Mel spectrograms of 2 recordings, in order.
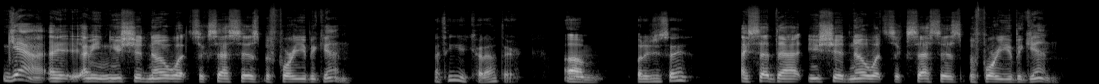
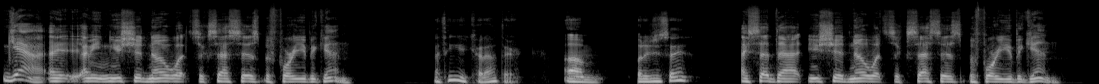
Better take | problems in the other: second | thin; somewhat; fading below 400 Hz

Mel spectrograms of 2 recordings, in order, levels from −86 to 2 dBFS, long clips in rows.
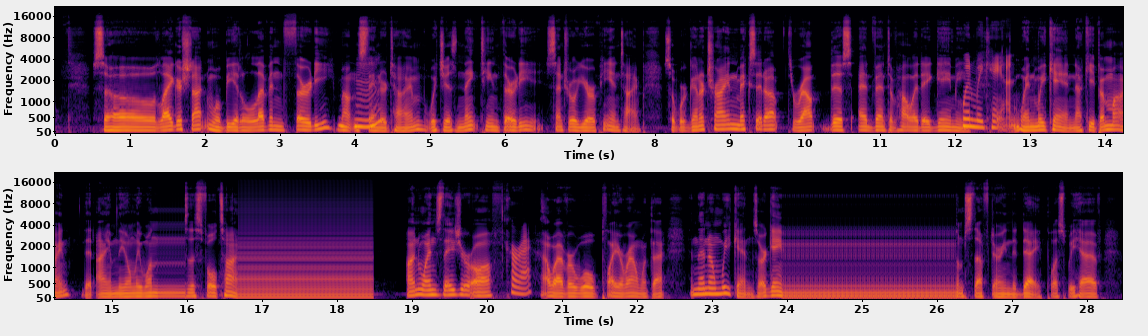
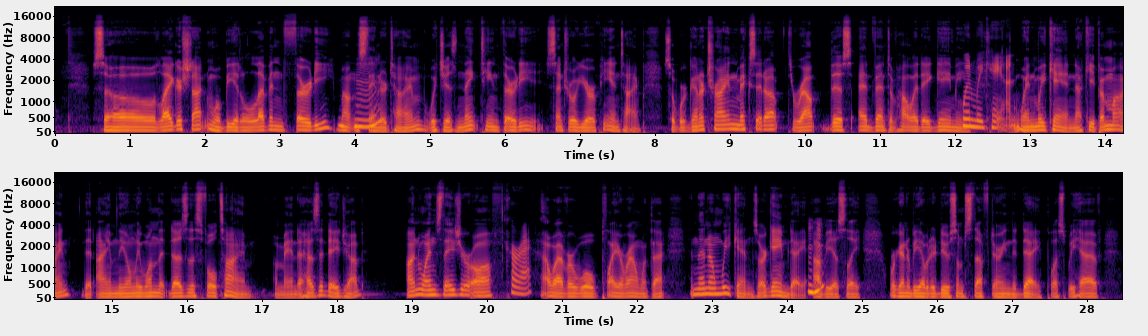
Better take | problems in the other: second | audio freezing; at 16 s, at 17 s for 2 s and at 24 s for 2.5 s

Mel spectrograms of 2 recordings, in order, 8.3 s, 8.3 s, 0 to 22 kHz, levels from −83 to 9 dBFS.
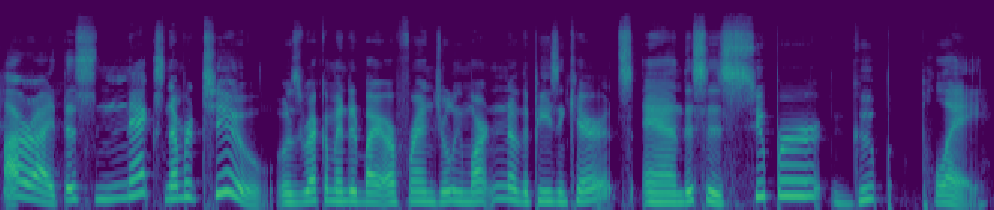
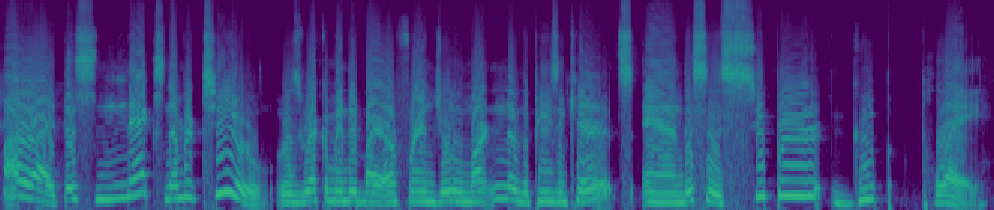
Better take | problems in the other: first | distortion; heavy; 33% of the sound clipped

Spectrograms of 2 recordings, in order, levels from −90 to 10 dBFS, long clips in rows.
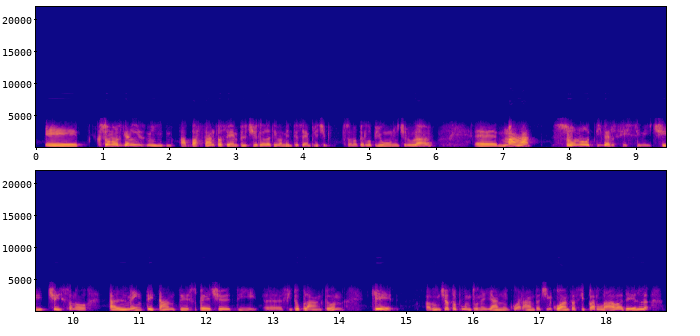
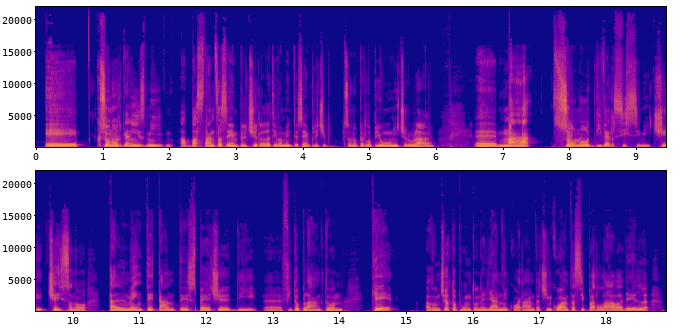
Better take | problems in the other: second | phone-call audio; nothing above 3.5 kHz

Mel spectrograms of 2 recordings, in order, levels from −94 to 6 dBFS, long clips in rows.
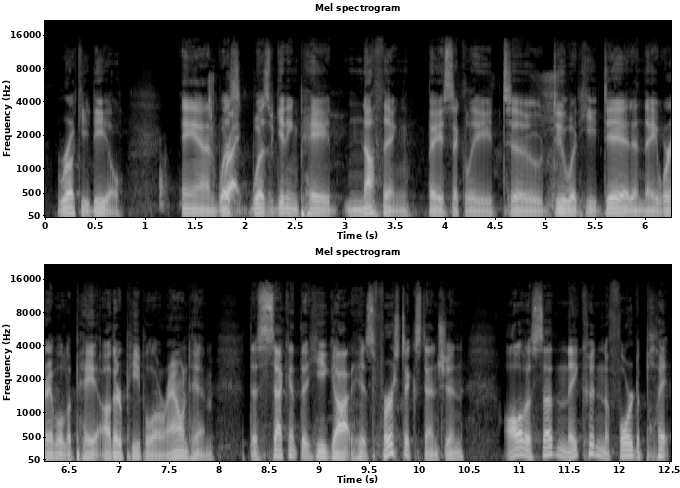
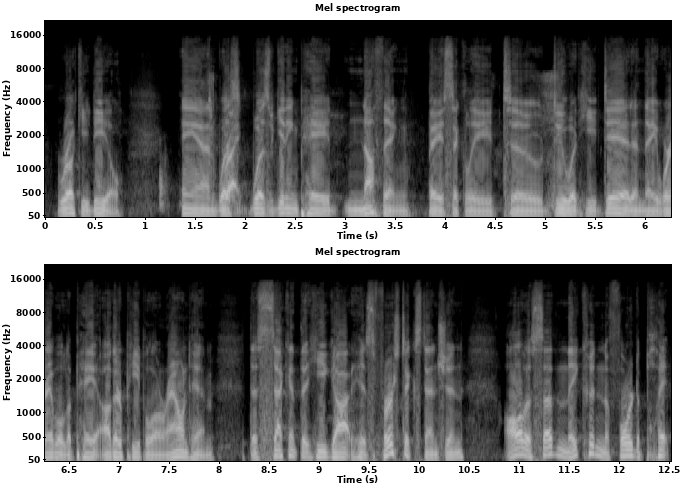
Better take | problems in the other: first | distortion; slight; 10 dB below the speech

